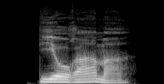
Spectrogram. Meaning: diorama
- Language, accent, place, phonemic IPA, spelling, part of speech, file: German, Germany, Berlin, /diːoˈʀaːma/, Diorama, noun, De-Diorama.ogg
